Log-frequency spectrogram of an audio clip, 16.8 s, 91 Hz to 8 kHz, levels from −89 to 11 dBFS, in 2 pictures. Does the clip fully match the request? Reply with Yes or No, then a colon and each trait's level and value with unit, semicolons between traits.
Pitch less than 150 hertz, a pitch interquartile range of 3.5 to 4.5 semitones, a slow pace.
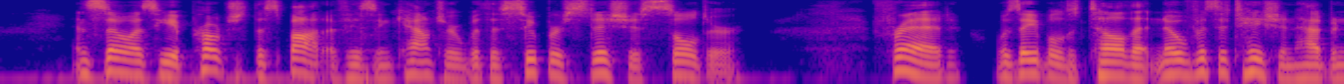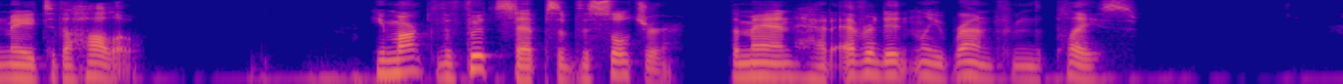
No: low, 135 Hz; average, 4.0 semitones; average, 155 wpm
